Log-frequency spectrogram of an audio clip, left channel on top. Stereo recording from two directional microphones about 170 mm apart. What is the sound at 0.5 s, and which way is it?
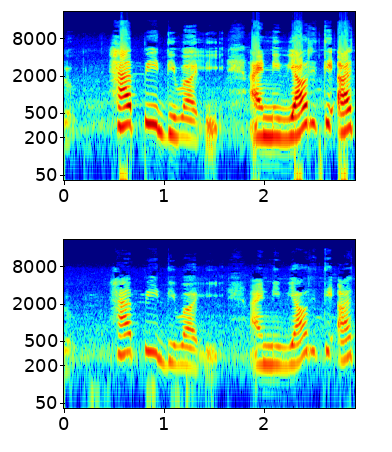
A woman's voice, 30° left (ahead or behind).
